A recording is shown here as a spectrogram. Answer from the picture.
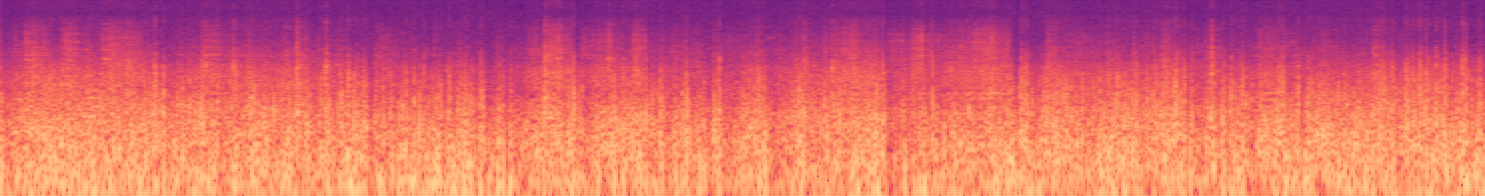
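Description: Train riding along the track, heard from an open window of a moving car: a steady running noise of wheels on rail with scattered clicks over the joints, and wind buffeting the microphone.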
